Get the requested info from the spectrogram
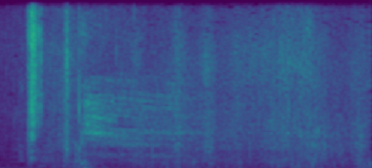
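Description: A sharp tap about a quarter second in, then steady rustling of dry leaves and camouflage clothing as someone moves on the forest floor.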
